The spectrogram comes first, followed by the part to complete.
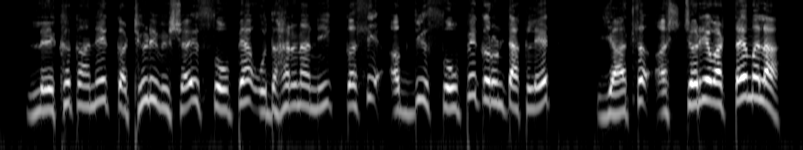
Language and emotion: Marathi, surprised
